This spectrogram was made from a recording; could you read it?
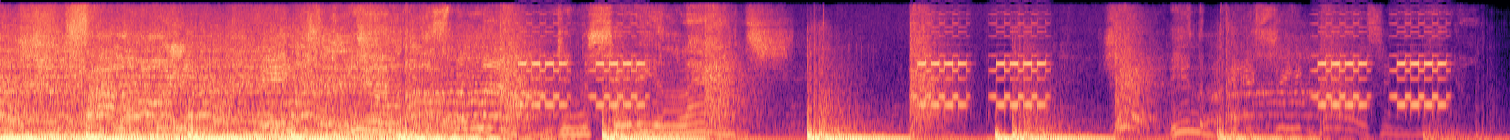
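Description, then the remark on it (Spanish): A telephone rings repeatedly in short double bursts of bright electronic tones, fairly loud, over a busy background of music or voices that fades in and out between rings. “Otra vez el teléfono.”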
